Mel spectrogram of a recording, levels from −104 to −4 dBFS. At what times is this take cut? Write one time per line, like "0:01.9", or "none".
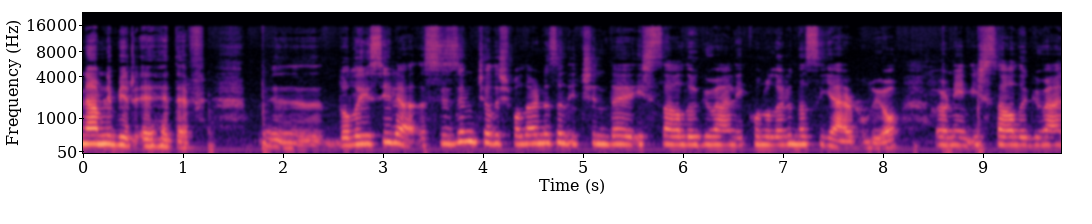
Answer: none

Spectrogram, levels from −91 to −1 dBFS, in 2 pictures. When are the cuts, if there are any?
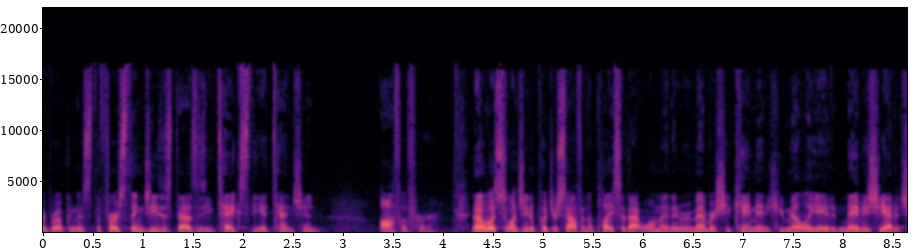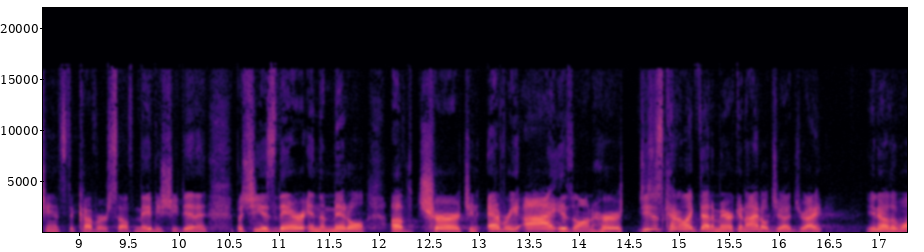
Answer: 0:14.4

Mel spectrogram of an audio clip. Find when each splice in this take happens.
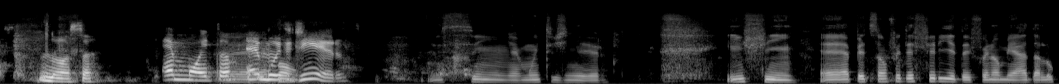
0:01.5
0:06.2
0:08.1

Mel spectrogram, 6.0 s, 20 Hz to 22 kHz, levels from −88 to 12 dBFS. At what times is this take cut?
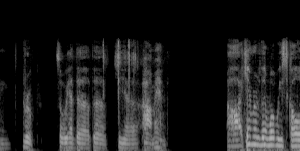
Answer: none

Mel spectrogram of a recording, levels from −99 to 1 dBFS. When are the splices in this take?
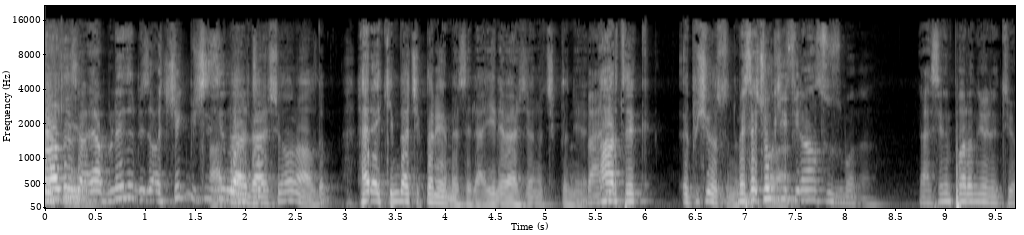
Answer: none

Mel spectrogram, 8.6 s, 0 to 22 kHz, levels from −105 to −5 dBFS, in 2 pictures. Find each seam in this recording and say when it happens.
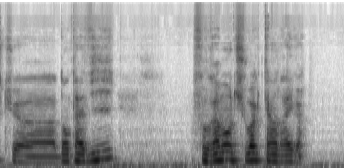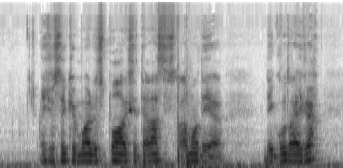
none

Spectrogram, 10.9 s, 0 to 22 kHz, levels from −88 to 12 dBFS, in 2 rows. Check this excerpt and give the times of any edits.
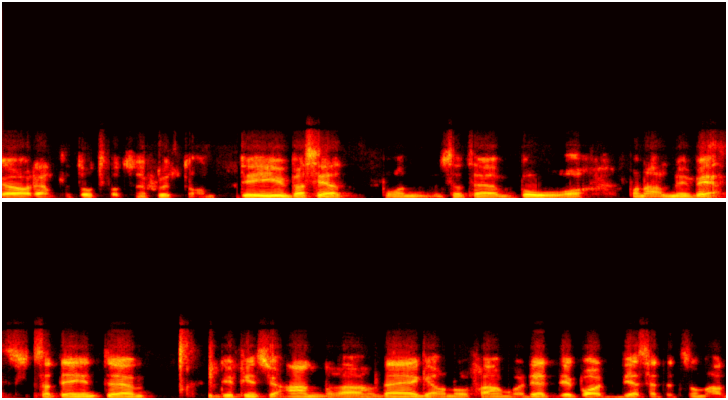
0:05.7
0:07.0

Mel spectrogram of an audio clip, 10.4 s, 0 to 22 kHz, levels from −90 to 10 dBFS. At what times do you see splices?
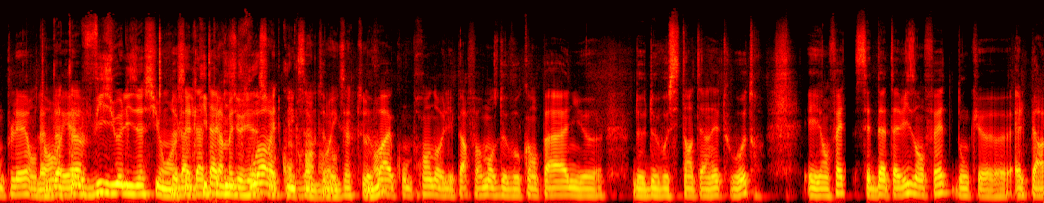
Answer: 0:08.5

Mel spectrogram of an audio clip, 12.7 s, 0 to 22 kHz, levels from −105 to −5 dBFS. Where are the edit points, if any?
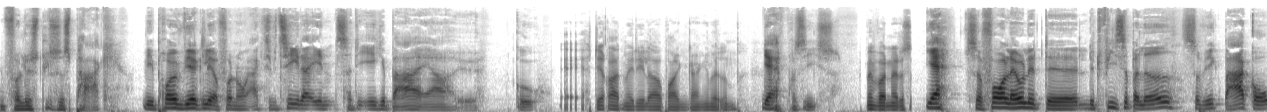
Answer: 0:09.1

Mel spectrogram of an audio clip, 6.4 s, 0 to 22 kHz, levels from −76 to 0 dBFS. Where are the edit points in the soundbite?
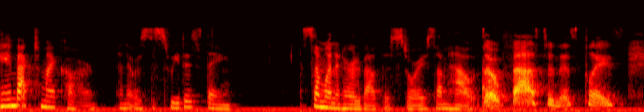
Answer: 0:04.8

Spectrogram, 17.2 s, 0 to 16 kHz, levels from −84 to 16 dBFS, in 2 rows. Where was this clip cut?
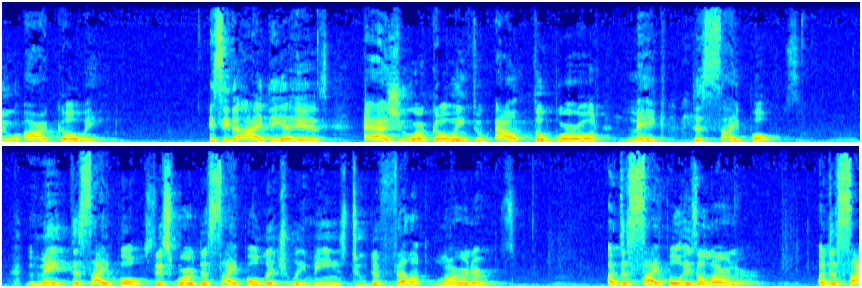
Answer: none

